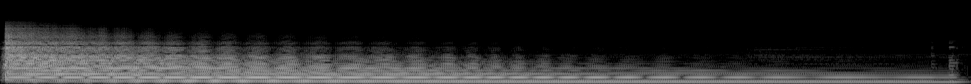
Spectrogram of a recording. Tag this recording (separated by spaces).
guitar distortion power-chords chords miniamp amp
